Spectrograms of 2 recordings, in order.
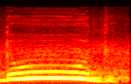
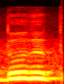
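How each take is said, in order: First: दूध with the दू pressed and held long, doodh; long stressed u. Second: दूध with the u cut short, dudh. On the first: Teacher modelling दूध for pupils, pressing the long u. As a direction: lean on दू in दूध. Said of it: "दू पे हमने दबाव डाला". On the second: Teacher showing pupils the wrong short-u दूध. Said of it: "दूध तो नहीं बोलते". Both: Shown as a demonstration.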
